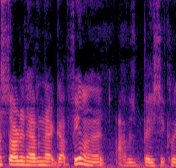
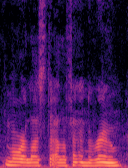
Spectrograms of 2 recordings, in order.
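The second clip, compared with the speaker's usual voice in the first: ordinary talk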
